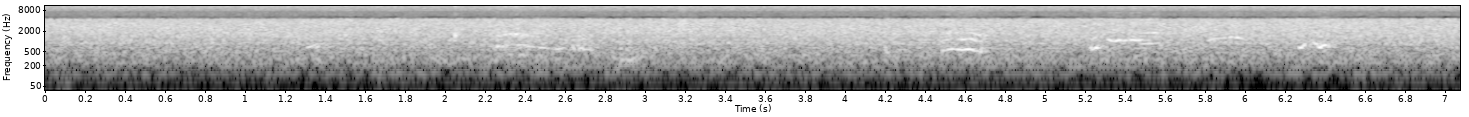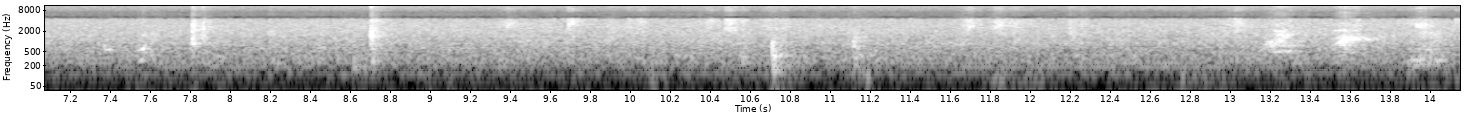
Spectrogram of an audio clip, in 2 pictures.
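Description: Six-week-old Pembroke Welsh Corgi puppies whimpering and squeaking faintly now and then over a steady hiss, with a few sharp clicks. A louder yelp comes near the end.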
